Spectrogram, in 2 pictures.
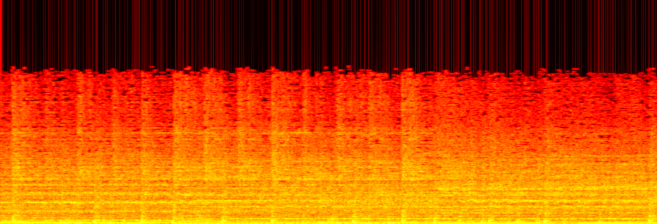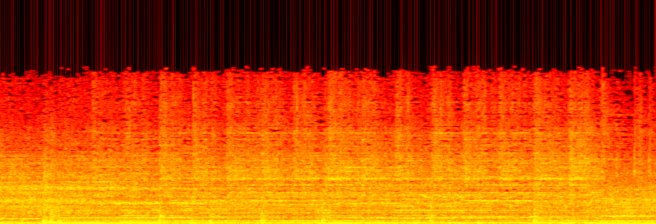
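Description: Rock music: guitars over a bass line of long held notes that change about every second and a half.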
